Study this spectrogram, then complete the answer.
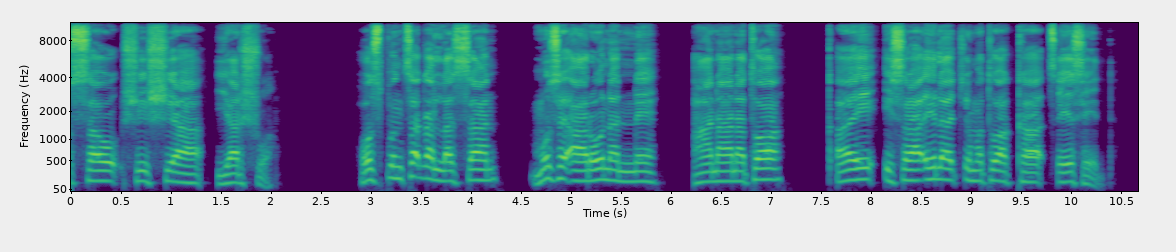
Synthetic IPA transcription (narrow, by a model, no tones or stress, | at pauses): sːɐwʃiːʃːɪjaːjɐɾʃʊ̰wɐ̰ | hɔspʊnt͡sːɐɡɐlːɐsːaːn | mʊs̬ɛaːɾo̞ːnɐnːɛ | aːnaːnɐt̪ʊwaː | kʼɐjɪsɾaːʔeːlɐt͡ʃʼɪmɐt̪ʊwaːkːɐt͡sʼe̞ːse̞̰ːd̪ːɐ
